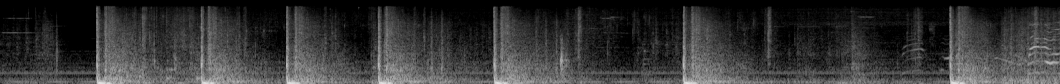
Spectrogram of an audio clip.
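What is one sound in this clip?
A gun fires single loud shots a second or so apart.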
